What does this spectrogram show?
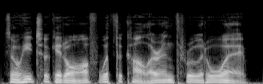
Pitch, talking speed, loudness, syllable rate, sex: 95 Hz, 275 wpm, -15 LUFS, 6.0 syllables/s, male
